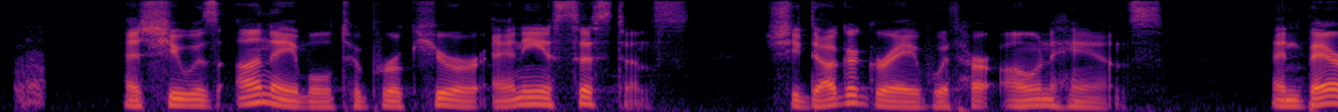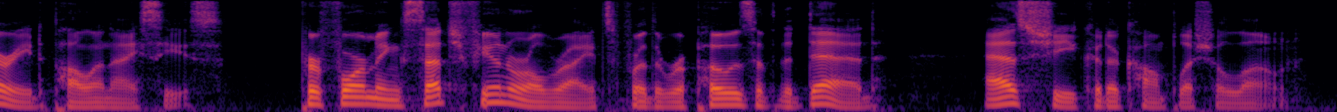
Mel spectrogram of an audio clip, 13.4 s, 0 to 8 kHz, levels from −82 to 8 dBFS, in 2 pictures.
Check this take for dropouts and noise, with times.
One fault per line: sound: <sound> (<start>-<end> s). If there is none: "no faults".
sound: laugh (0.1-0.2 s)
